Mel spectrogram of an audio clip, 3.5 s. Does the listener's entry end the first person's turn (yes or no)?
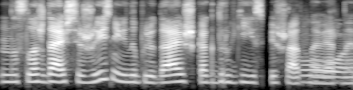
yes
